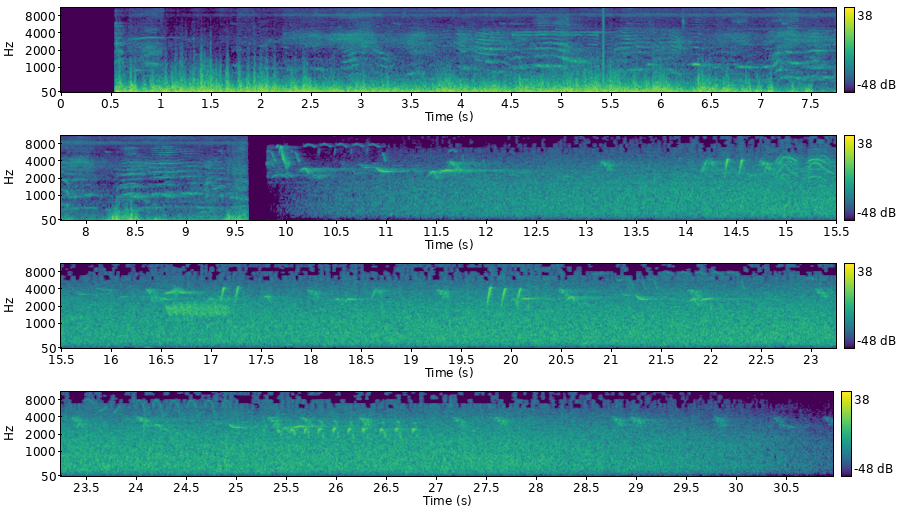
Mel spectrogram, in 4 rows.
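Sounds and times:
birds chirping: 2.8 - 30.9
steady background hiss: 10.4 - 30.9.

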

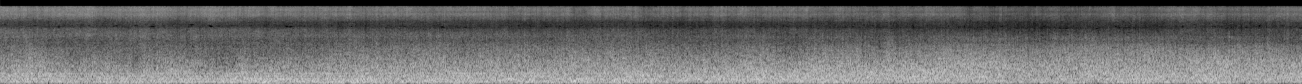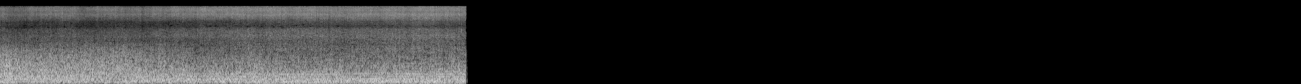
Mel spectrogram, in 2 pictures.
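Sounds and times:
wind rushing over water: 0.0 - 17.7.

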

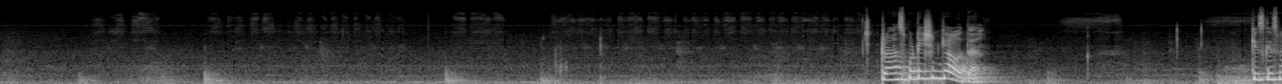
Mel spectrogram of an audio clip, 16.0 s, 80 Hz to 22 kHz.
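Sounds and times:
steady low hum: 0.0 - 16.0
pen scratching on screen: 1.0 - 2.0, 2.6 - 11.0, 13.2 - 14.0, 15.0 - 16.0
pen knocking on screen: 1.0 - 10.9, 15.0 - 15.7.

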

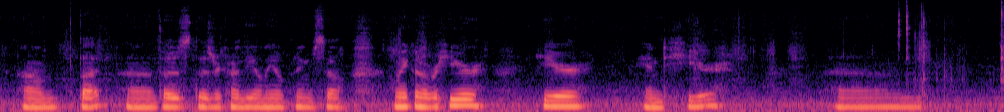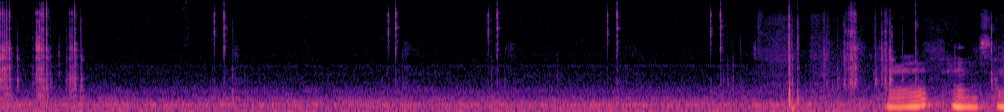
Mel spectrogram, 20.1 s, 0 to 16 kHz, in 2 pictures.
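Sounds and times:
low steady hum: 0.0 - 20.0
computer mouse clicking: 12.2 - 12.5, 13.9 - 14.2, 14.9 - 15.2, 16.1 - 16.4, 17.1 - 19.3.

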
